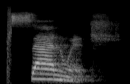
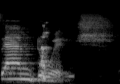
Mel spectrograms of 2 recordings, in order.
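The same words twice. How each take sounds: First: The D sound is left out. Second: The D sound is pronounced. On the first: "I was taught to say the word without the D" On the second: "depending on uh, you know where you're from, you can say sandwich"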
